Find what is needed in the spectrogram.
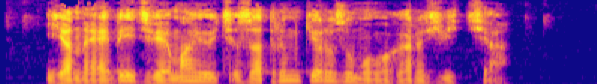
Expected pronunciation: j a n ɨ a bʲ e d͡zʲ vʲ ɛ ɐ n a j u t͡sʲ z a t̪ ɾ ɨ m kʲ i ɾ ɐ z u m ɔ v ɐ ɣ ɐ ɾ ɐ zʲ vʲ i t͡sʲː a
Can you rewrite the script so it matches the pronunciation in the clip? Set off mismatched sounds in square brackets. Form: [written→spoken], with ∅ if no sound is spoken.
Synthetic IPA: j a n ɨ a bʲ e d͡zʲ vʲ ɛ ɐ [n→m] a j u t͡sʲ z a t̪ ɾ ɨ m kʲ i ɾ ɐ z u m ɔ v ɐ ɣ ɐ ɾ ɐ zʲ vʲ i t͡sʲː a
